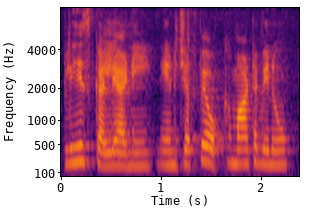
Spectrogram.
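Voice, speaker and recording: A woman's voice: mid-range voice, steady tone, brisk, darkish tone, lightly acted. A woman reading the part of a young man who coaxes and soothes an upset partner. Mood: pleading. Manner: soothing, coaxing. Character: young man pleading, trying to calm.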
